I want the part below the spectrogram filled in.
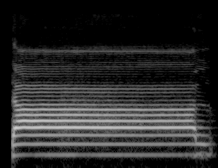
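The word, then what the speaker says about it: دال: এই যে জিহ্বার আগা, এই যে উপরে দুই দাঁতের গোড়ায় লাগাবেন, লাগিয়ে এই অক্ষরটা উচ্চারণ করতে হবে। 3 আলিফ টানিয়া। ডাল, ডাল।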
